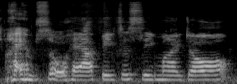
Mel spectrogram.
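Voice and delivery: usual speaking voice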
